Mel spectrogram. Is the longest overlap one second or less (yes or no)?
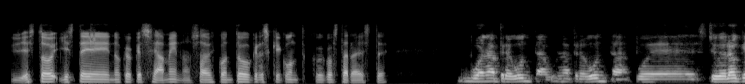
yes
